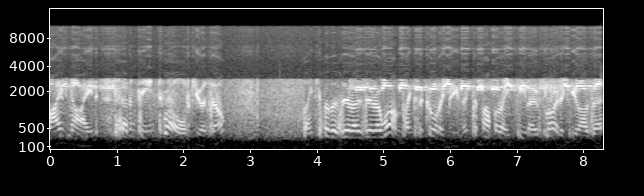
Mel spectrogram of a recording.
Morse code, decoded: none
